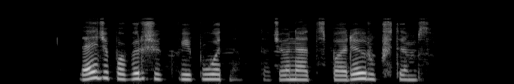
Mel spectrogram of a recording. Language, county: Lithuanian, Marijampolė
